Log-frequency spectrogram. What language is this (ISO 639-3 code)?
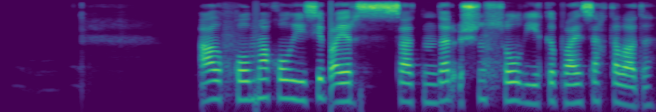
kaz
